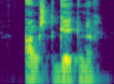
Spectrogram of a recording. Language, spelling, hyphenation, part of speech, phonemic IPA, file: Dutch, angstgegner, angst‧geg‧ner, noun, /ˈɑŋstˌɡeːɡ.nər/, Nl-angstgegner.ogg
- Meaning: opponent to whom one has lost before and who therefore inspires fear and anxiety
